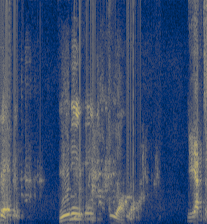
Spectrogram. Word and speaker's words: Beauty: Her name is Beauty. Yeah. You have to spell that. Beauty. Oh, Judy. Beauty. Judy. No, not Beauty. Like, like, Julie. no, Beauty. Beauty. Like beautiful.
